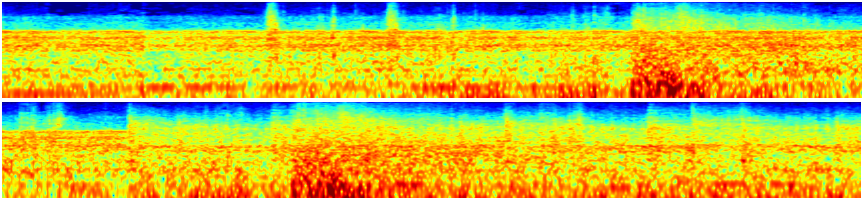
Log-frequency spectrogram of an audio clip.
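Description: A pistol fires several shots in an echoing room.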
